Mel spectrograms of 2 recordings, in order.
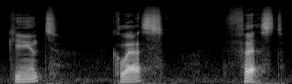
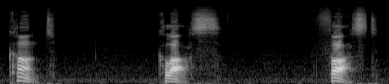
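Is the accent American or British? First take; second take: American; British. First: The vowel A is flatter, in an American accent. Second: The vowel A is more open, in a British accent. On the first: "Essa é a pronúncia americana" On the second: "para o inglês britânico, eu vou dizer"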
